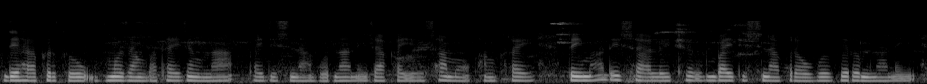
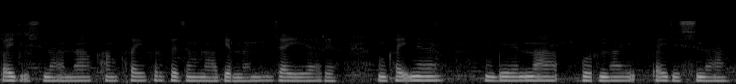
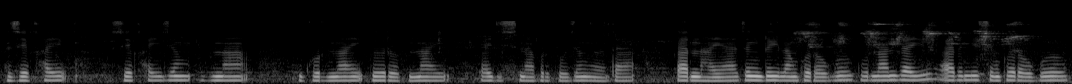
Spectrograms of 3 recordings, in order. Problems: constant background noise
